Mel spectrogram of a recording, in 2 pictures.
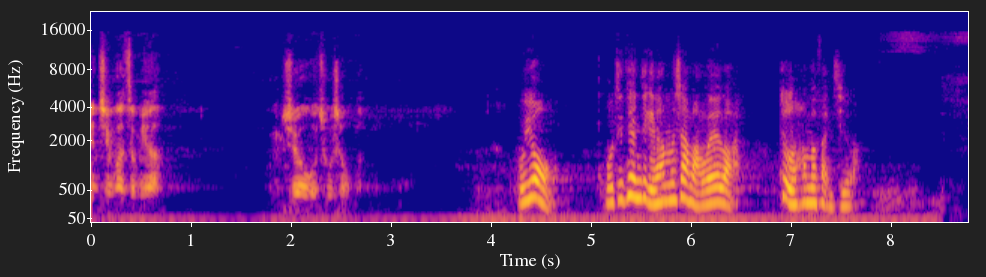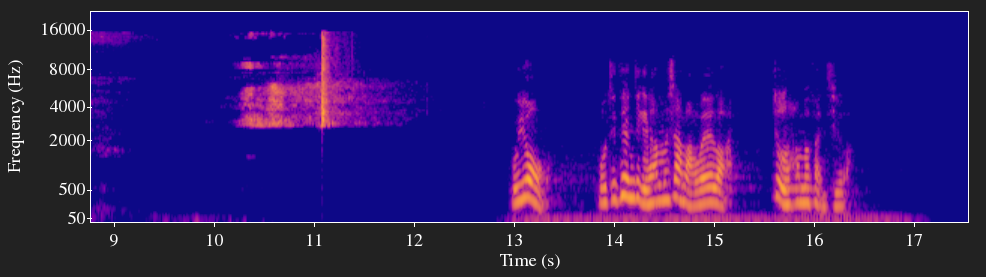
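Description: A young woman speaks on a phone with animation, close by.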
